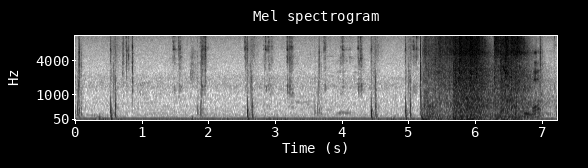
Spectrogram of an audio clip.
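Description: Rapid bursts of gunfire from the online shooter Special Force, likely an MX-4 or G36C rifle, crack out as sharp separate shots before a louder, dense sustained volley near the end, with talk around them.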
